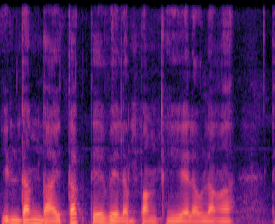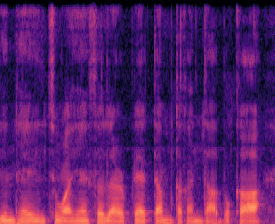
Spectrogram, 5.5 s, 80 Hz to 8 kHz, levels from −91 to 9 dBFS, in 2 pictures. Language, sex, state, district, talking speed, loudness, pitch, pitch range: Mizo, male, Mizoram, Aizawl, 250 wpm, -19 LUFS, 110 Hz, 100-115 Hz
